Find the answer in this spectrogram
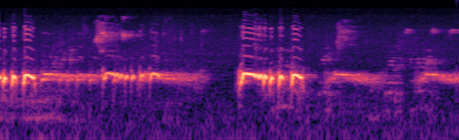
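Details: Local zebra dove (perkutut) singing, recorded in natural habitat to lure other zebra doves into answering. Quick rippling coos flow into a sustained cooing phrase, then a short pause, another loud rolling burst and more gentle coos.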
